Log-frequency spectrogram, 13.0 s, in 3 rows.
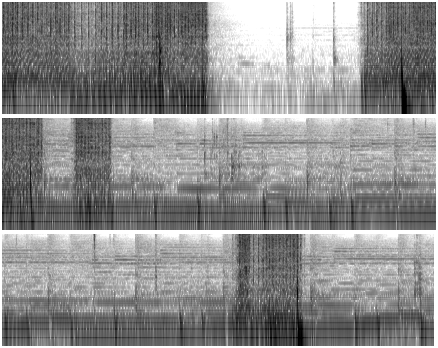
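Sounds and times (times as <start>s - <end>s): impact wrench hammering on bolts: 3.6s - 5.5s.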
